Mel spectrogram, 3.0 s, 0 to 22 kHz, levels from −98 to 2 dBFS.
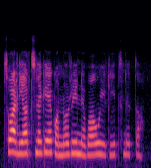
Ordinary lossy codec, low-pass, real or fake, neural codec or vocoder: Opus, 24 kbps; 7.2 kHz; fake; codec, 16 kHz, 16 kbps, FunCodec, trained on Chinese and English, 50 frames a second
